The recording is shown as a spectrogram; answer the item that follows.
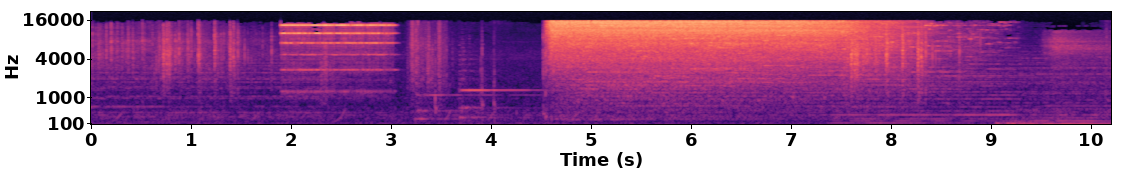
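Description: Cartoon background music with sound effects: a brief bright ringing tone about two seconds in, then a loud, long spraying hiss from about four and a half seconds in as a cartoon hairspray ray blasts a cloud of spray.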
